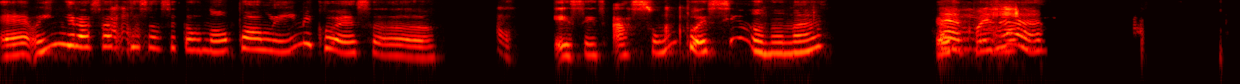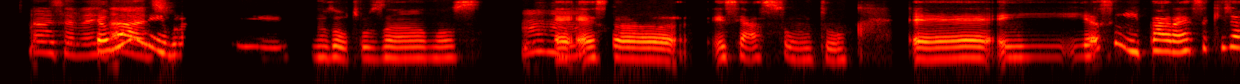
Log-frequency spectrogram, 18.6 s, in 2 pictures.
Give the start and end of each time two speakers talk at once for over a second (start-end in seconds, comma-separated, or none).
none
